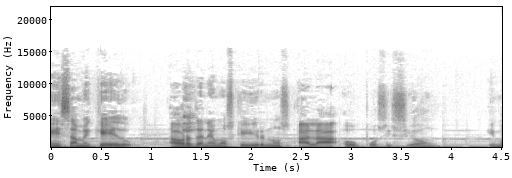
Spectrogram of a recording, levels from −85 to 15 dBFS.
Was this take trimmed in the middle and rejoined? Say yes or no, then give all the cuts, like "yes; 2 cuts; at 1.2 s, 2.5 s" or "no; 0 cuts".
yes; 1 cut; at 0.9 s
